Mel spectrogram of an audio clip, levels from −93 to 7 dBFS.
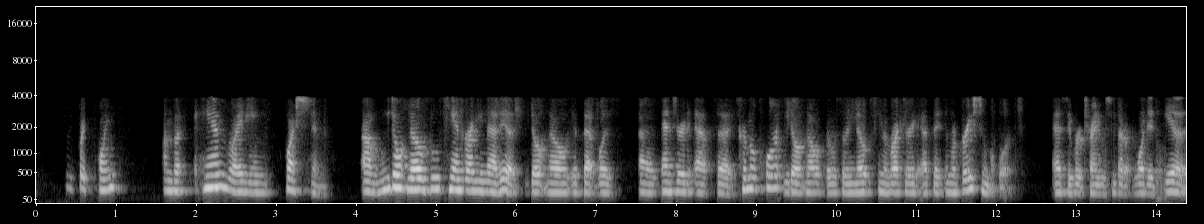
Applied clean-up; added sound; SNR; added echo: neural mask model DeepFilterNet 3.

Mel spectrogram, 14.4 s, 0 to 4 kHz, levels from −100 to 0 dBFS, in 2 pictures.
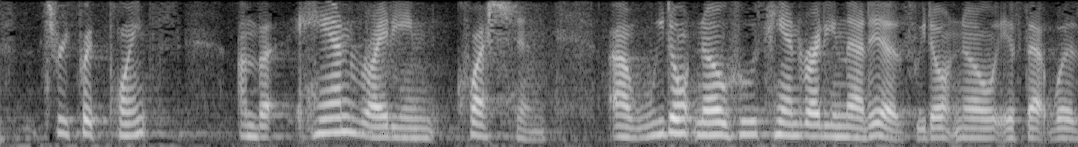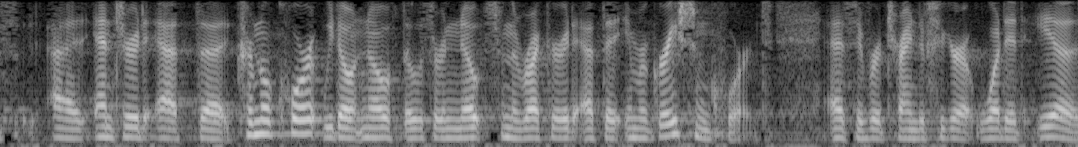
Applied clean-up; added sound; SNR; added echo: none; none; none; none.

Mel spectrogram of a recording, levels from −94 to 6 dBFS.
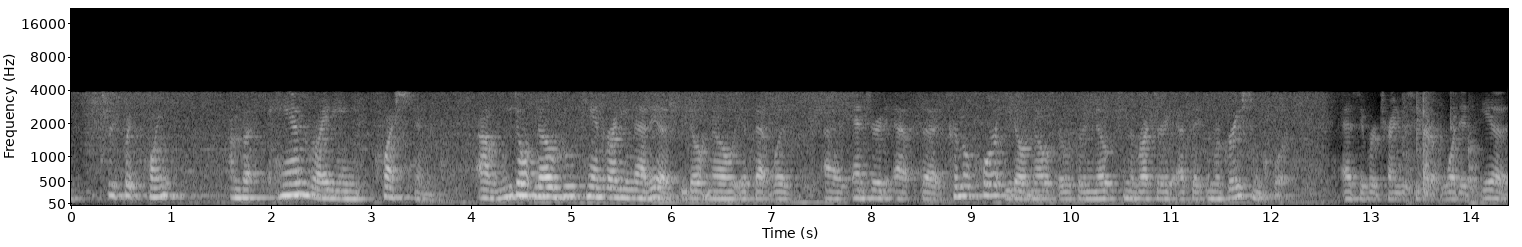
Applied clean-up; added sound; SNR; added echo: none; Bathtub (filling or washing); 16 dB; reverberation time 0.6 s.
